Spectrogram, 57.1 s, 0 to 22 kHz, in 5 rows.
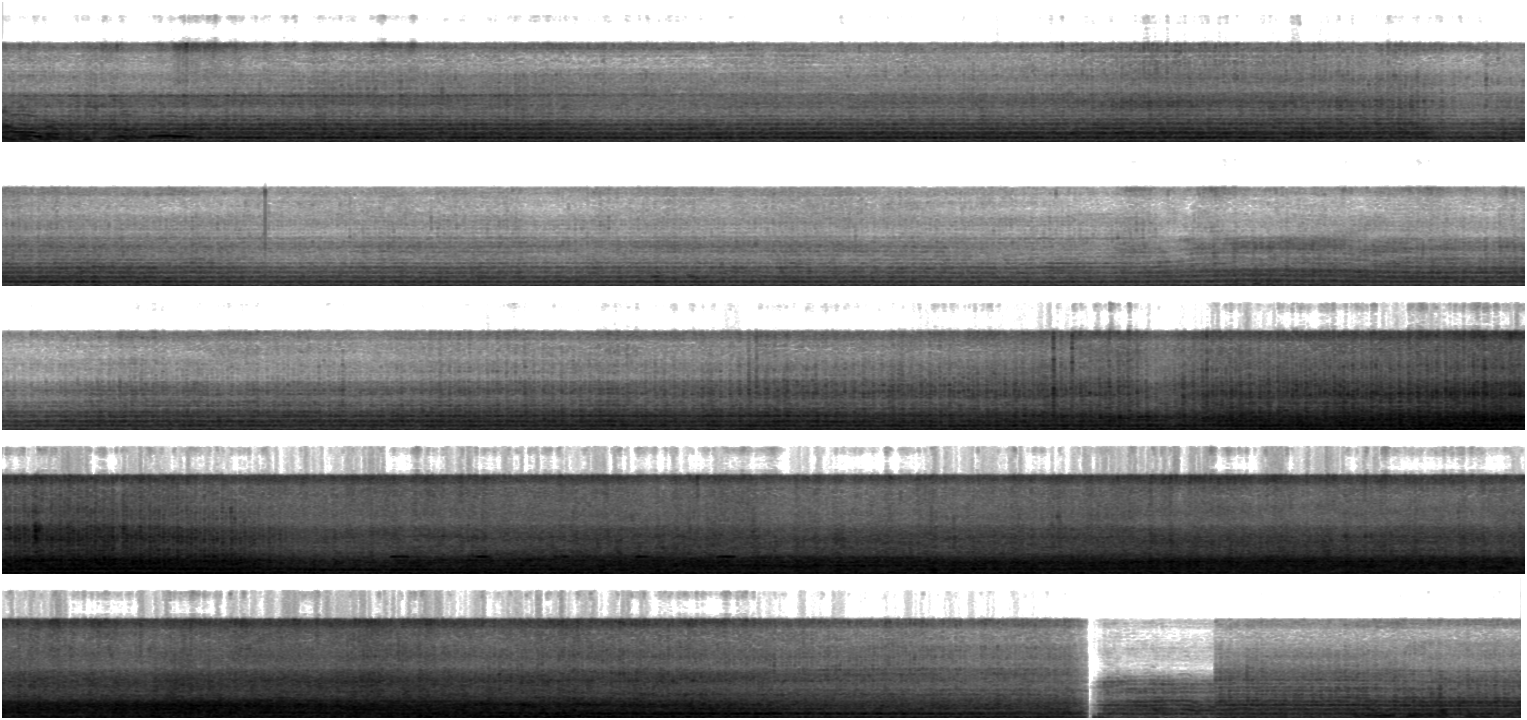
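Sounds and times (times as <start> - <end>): combine harvester engine running: 0.0 - 57.0
faint high beeps: 37.1 - 40.0.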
